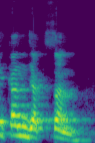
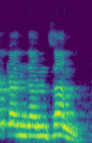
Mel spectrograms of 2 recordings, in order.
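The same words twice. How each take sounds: First: Said in the usual way. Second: कंजंक्शन said "kan-jan-shan", no k sound; formal pronunciation. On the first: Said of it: "लेकिन हम बोलेंगे". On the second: Shown as a demonstration. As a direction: say कंजंक्शन with a second n replacing the k: "kanjanshan". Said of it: "इसका उच्चारण होता है". (कंजंक्शन का औपचारिक उच्चारण "कन-जन-शन", बिना क के)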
